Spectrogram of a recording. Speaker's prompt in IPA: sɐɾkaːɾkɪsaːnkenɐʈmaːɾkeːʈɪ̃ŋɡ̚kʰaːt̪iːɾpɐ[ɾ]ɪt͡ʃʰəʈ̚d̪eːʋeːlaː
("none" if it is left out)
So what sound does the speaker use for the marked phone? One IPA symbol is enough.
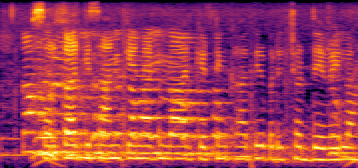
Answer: ɾ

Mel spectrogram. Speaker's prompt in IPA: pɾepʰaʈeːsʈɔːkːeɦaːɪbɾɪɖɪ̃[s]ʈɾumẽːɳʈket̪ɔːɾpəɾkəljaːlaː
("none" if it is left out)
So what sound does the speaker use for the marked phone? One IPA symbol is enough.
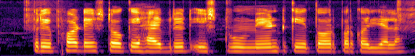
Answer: s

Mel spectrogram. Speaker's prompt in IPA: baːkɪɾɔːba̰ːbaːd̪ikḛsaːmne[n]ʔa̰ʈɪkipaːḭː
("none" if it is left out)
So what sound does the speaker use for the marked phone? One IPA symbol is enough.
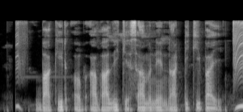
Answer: n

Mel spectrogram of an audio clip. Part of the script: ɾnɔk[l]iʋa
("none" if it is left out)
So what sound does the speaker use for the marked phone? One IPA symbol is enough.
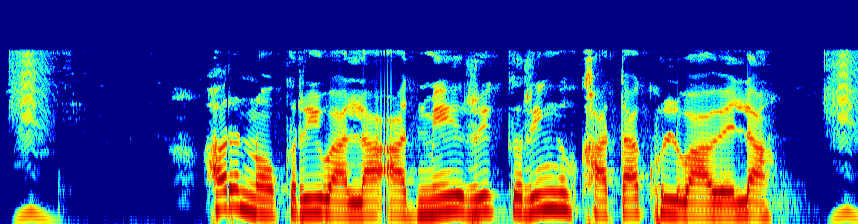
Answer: ɾ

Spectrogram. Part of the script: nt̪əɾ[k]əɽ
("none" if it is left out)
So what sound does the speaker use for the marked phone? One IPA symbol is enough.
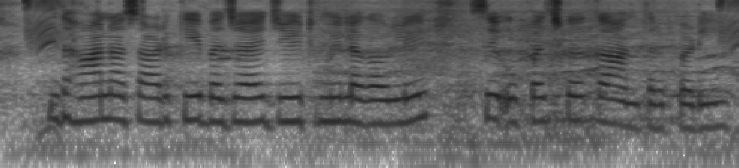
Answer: p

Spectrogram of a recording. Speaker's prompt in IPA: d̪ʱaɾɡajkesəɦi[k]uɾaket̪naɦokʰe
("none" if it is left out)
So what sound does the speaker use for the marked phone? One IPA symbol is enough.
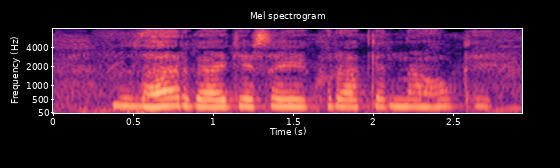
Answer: kʰ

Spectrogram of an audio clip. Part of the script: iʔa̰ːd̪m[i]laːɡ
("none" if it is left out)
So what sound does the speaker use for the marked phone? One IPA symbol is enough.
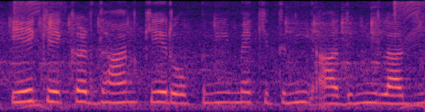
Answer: i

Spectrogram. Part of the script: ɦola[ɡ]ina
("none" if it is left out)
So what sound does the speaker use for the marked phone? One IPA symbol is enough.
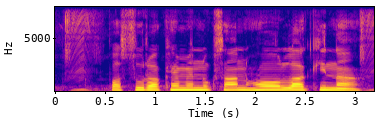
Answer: k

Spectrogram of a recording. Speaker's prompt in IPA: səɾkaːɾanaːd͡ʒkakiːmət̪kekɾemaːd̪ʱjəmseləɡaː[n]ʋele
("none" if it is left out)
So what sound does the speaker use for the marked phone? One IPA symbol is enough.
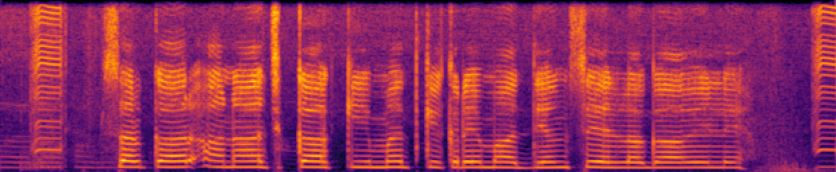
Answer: none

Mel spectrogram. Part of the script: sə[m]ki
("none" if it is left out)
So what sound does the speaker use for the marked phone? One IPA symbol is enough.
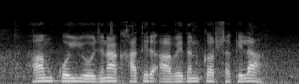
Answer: none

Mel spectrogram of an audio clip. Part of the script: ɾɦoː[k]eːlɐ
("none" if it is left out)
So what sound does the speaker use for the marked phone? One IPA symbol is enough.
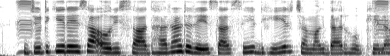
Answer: kʰ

